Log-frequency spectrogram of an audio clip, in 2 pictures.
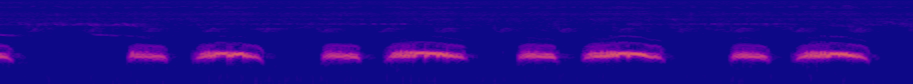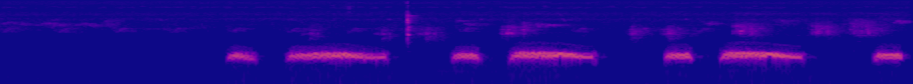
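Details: Spotted doves, a group of freshly caught wild birds from Vietnam, sounding their brisk 'thúc gù' coo. Paired short and drawn-out hollow notes run in a series, pause about a second and a half, then resume, with light chirps.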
